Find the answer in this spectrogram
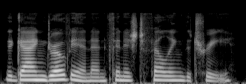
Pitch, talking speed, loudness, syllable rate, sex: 190 Hz, 220 wpm, -17 LUFS, 5.7 syllables/s, female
